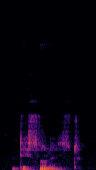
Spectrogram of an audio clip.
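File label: "dishonest", British English; pronunciations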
